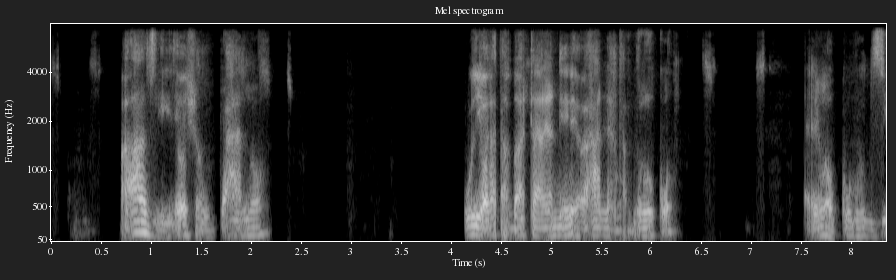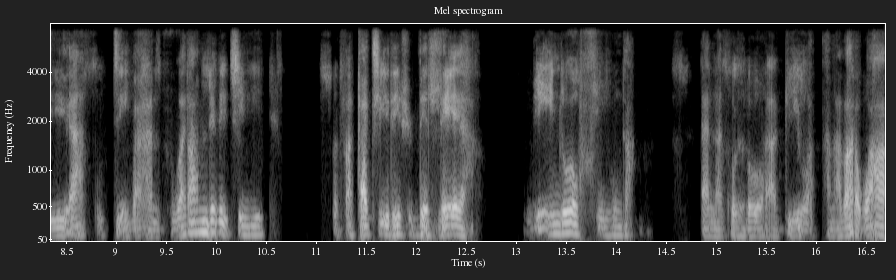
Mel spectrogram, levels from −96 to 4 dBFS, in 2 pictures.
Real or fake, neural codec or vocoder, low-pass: fake; codec, 24 kHz, 1.5 kbps, HILCodec; 7.2 kHz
